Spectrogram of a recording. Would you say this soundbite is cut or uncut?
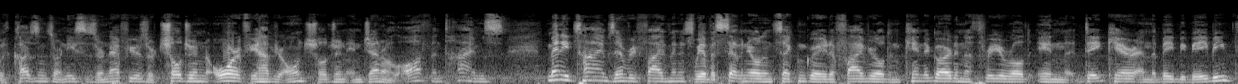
cut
